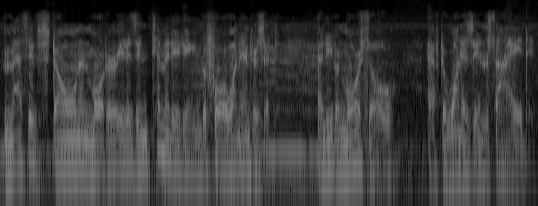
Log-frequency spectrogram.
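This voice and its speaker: A man playing the droll, ominous host of gothic radio mysteries, gravelly, with a measured, arch delivery. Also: lowish voice, noisy background, lightly acted. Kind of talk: scripted radio mystery narration. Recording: dull radio recording, loud music behind.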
